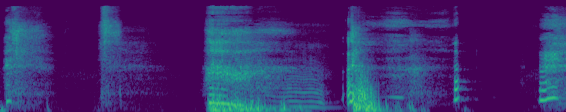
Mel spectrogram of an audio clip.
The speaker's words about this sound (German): Wahrscheinlich hört ihr jetzt gerade das Schnarchen von dem Kleinen.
